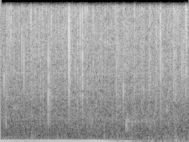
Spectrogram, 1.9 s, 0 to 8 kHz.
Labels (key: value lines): label: anthrophony, boat engine
recorder: SoundTrap 500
